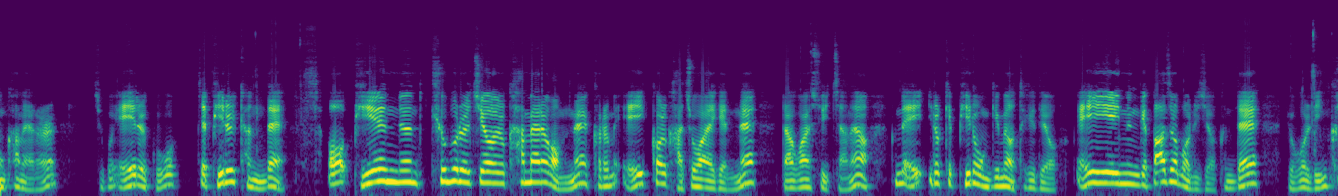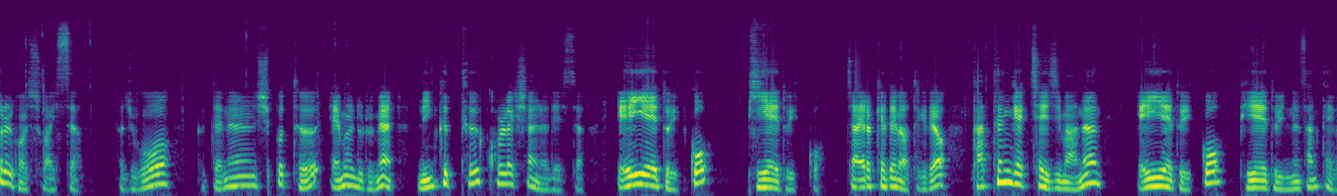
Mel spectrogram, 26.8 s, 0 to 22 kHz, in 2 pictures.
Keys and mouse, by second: 1.1 click, 2.0 click, 2.7 shift+middle drag, 8.0 click, 9.0 click, 13.3 shift+middle drag, 13.9 shift+middle drag, 16.5 shift+m, 22.4 click, 24.8 click, 25.9 click.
